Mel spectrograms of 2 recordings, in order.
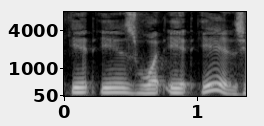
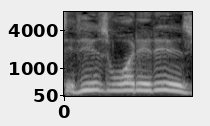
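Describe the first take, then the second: First: Said in the usual way. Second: High, dreamy, grateful tone; blissful. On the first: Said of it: "Because it is what it is". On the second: Retold or imitated. Recalling his grateful reply at ceremony, high and dreamy. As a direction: say it floating in gratitude. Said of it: "And the way I said it, it was".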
